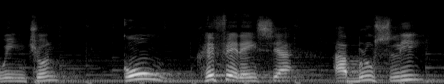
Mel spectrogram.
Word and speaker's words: Tsun: Por isso que o patriarca Ip Man e seus discípulos optaram pelo TSUN, não para ser lido como Tsun, mas para ser lido como Chun, né?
